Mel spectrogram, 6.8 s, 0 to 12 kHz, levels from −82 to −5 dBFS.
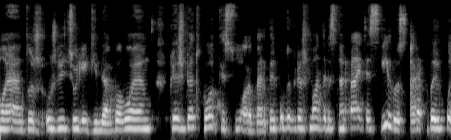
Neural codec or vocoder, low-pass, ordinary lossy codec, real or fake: codec, 24 kHz, 1 kbps, SNAC; 10.8 kHz; AAC, 64 kbps; fake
